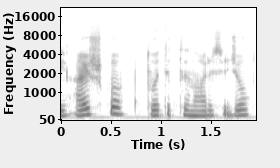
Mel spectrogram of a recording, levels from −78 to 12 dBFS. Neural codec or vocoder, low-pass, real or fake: codec, 44.1 kHz, 7.8 kbps, DAC; 19.8 kHz; fake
